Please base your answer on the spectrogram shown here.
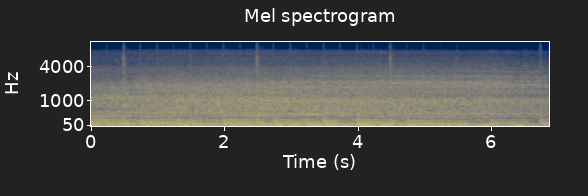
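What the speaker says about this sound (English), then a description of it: "Oh, that's the train." A low, steady rumble of a train rolling past nearby on a railway line beside a canal, with rhythmic clunks from the wheels over rail joints and no talking.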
